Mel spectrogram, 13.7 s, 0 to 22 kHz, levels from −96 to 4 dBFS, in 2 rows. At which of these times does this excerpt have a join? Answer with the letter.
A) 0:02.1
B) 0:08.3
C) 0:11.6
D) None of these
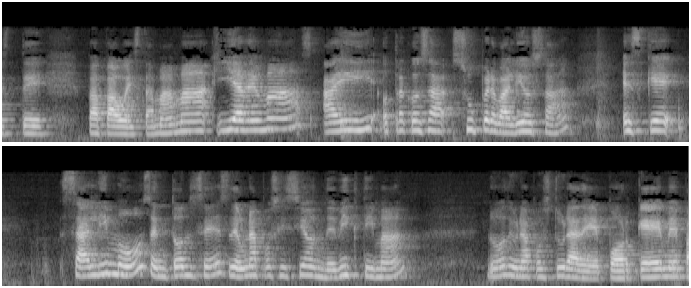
A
